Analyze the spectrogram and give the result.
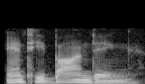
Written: antibonding

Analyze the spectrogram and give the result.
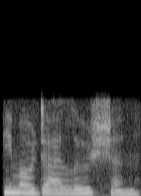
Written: hemodilution

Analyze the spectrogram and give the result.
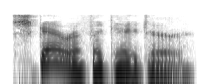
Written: scarificator

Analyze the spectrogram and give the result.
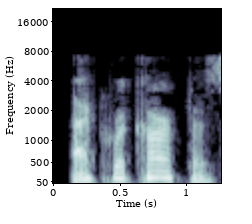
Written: acrocarpous

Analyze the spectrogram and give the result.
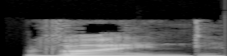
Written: vined

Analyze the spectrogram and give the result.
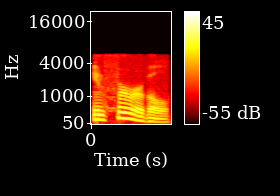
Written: inferrible

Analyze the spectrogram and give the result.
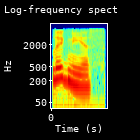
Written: ligneous

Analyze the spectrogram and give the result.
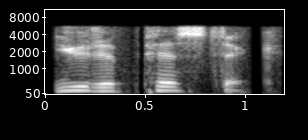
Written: utopistic

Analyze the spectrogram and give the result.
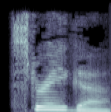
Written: strega

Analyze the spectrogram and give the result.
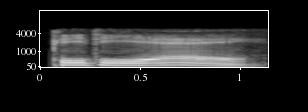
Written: PDA

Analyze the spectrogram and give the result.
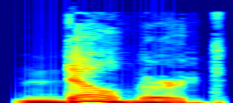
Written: Delbert

